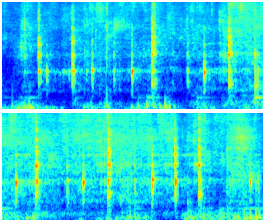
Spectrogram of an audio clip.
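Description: A woman stirs milk in a cup with a spoon, clinking steadily against the sides in a quick, irregular rhythm of bright taps, with a low background rumble.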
